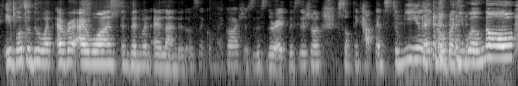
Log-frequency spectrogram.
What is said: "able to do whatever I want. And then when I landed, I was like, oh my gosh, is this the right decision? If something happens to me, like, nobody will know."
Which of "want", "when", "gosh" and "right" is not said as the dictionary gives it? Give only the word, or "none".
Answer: none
